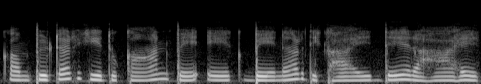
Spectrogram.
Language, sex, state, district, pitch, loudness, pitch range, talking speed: Hindi, female, Madhya Pradesh, Dhar, 200 Hz, -18 LUFS, 190-210 Hz, 125 wpm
